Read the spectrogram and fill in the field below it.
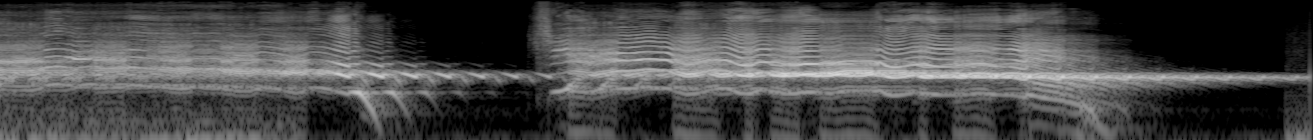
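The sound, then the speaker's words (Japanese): A man screams in agony at night in two long, strained bursts, the first breaking into shuddering sobs before a louder, sustained wail that trails off. Loud, with no other sounds. “やがて痛々しい男の叫び声が混ざって聞こえてきます。”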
